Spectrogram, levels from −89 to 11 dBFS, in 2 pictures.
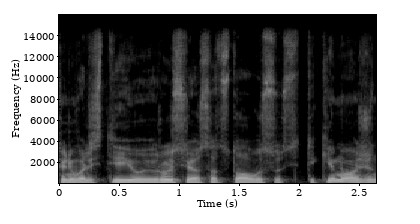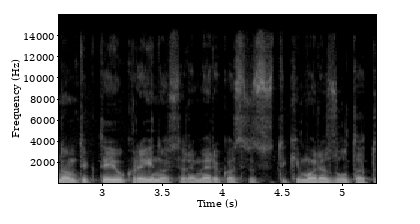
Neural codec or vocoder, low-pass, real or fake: vocoder, 48 kHz, 128 mel bands, Vocos; 14.4 kHz; fake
